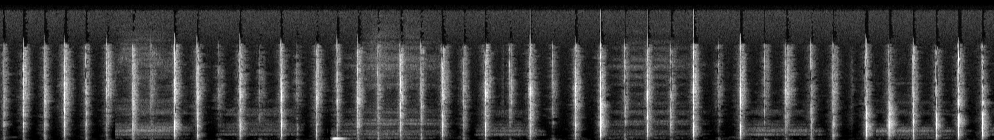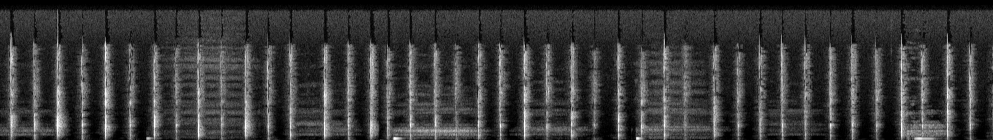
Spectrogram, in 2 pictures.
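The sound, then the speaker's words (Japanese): Steady, rhythmic tapping of a knife chopping food on a board, dozens of sharp knocks in a quick even beat, with a few soft low thuds scattered among them and no talking. “このように、トントントンと、まるで楽器を奏でるかのように。”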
